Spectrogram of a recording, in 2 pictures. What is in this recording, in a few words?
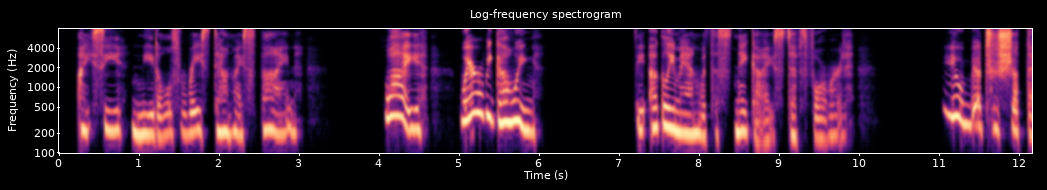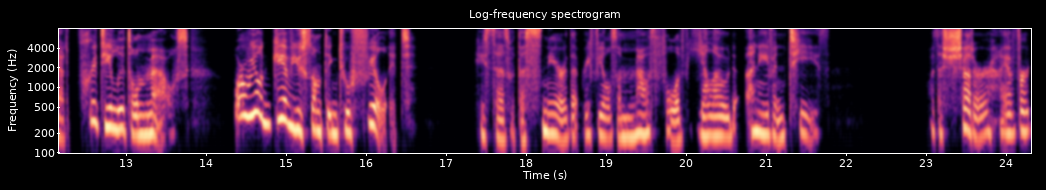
Romantic Suspense Russian Accent Sample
